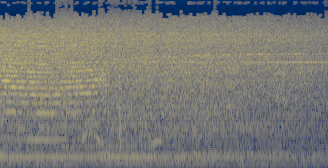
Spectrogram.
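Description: Factory-floor background noise: a steady machinery hum under a broad hiss, with faint distant voices, gradually fading out.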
